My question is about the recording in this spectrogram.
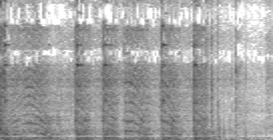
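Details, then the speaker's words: Free boat engine, long non-running, cranks slowly and unevenly at about three chugs a second and fades without catching; no spark or cranking too slow, alternator wires found unhooked. "No spark. Either no spark or it's not cranking fast enough, so I guess we'll take out the plug, see what it looks like."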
